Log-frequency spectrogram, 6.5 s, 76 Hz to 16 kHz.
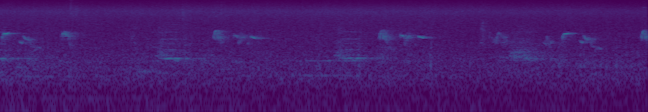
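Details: Red-whiskered bulbul used as a decoy at a trap to lure a rival, on a cold windy day, 25 November 2017, Chùa Hương style; short bright whistled phrases repeated about every second with faint background noise.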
